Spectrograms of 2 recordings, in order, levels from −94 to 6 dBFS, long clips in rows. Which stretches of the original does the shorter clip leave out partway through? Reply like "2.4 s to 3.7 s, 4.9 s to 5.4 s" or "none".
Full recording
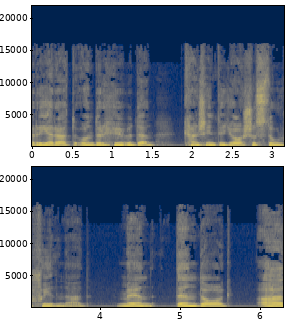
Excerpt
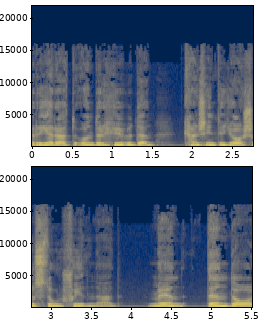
none

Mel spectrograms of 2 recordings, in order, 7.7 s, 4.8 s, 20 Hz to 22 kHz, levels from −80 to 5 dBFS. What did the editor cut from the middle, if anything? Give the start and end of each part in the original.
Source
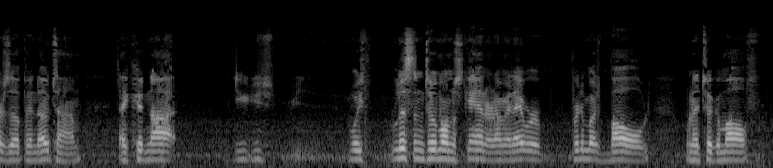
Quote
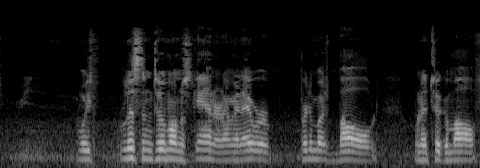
none

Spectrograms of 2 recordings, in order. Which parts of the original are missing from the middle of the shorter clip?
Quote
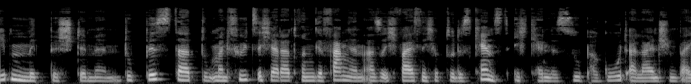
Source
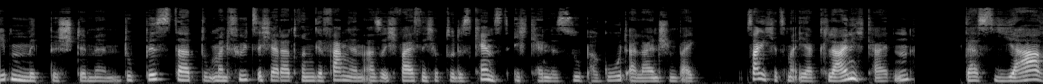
none

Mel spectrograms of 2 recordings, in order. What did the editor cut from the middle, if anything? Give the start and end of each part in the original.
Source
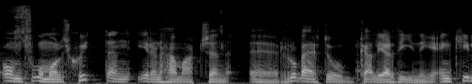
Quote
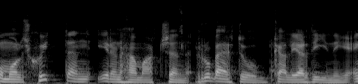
2.4 s to 2.8 s

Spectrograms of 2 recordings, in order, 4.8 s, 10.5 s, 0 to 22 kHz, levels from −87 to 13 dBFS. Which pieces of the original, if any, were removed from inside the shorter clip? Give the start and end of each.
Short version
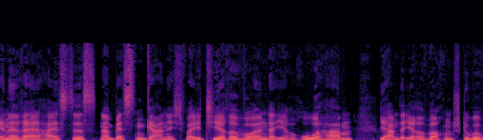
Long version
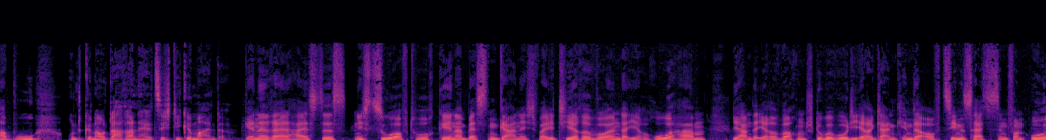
3.5 s to 4.5 s

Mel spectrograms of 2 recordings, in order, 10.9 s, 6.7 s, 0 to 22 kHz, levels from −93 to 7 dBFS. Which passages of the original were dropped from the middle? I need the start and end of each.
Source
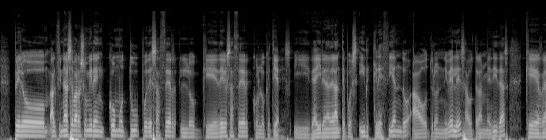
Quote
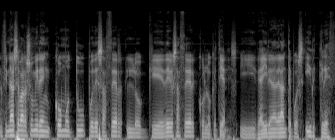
none

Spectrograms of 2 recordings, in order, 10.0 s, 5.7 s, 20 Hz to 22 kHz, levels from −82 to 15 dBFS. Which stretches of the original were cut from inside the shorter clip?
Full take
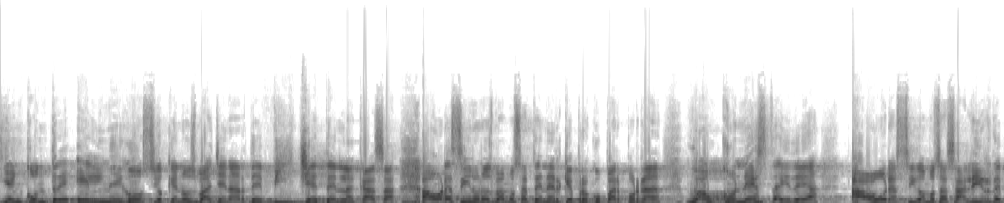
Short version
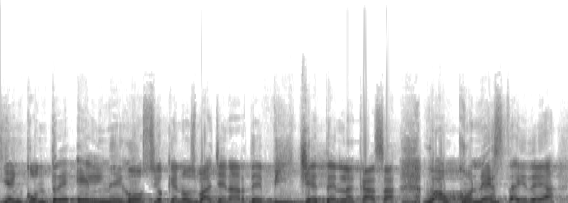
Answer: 4.2 s to 6.8 s

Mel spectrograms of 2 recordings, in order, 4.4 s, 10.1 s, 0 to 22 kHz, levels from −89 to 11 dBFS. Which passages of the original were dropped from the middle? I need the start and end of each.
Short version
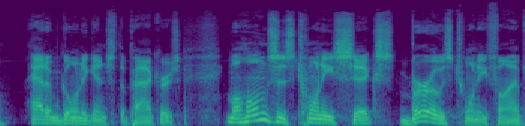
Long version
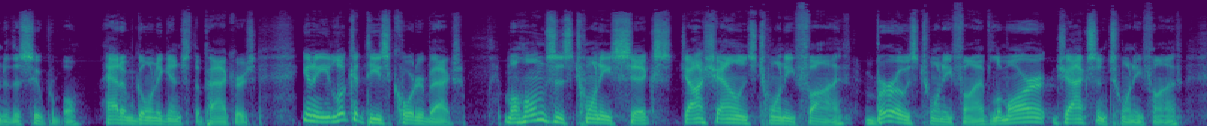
2.5 s to 4.2 s, 5.6 s to 7.2 s

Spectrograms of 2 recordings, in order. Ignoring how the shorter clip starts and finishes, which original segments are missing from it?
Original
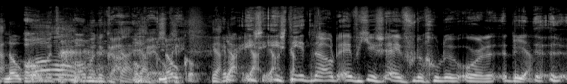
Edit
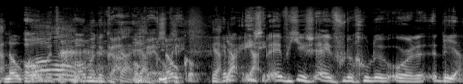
2.7 s to 3.4 s

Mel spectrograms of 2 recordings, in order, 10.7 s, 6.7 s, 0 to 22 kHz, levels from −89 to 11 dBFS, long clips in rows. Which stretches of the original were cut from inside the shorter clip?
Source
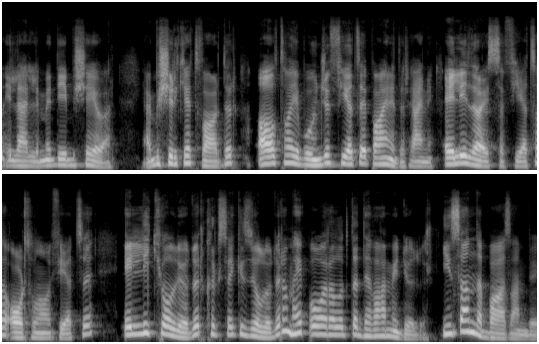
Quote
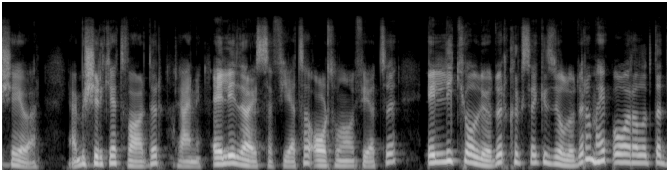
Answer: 2.5 s to 4.0 s

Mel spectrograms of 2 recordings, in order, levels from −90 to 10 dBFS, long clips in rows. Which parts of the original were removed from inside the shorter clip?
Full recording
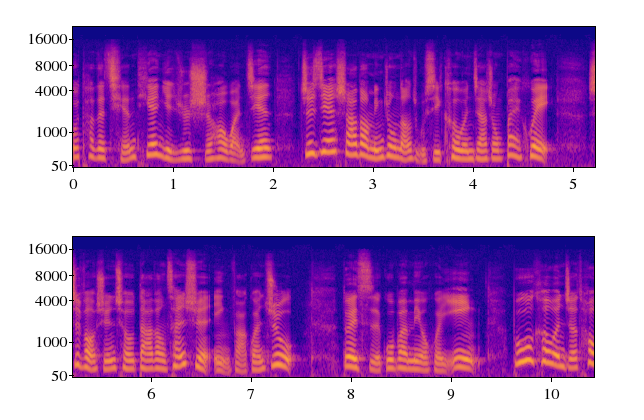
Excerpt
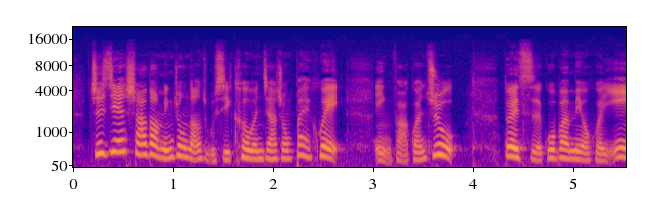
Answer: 5.1 s to 6.6 s

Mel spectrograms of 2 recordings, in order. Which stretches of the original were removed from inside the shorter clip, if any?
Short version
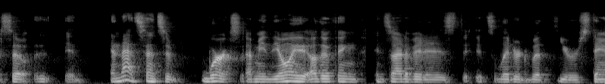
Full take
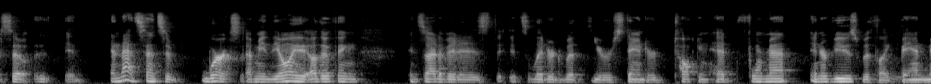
3.7 s to 4.0 s

